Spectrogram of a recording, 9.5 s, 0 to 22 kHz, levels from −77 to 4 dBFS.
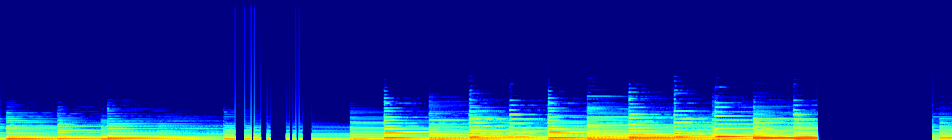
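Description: From 2.35 to 3.12 s the sound breaks into several short silent holes, the longest 160 ms, totalling 512 ms; from 8.18 to 9.33 s it mutes solidly for 1.15 s. Both are digital broadcast dropouts: frames failed to arrive intact, so the receiver muted until good ones resumed.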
